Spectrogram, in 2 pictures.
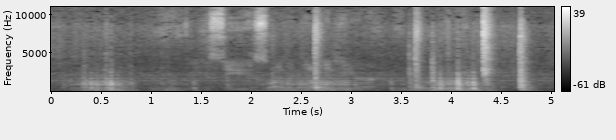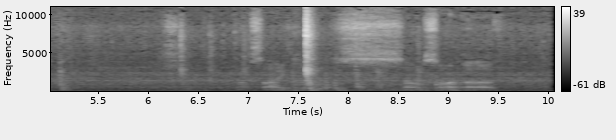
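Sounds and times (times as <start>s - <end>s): person talking indistinctly: 1.4s - 4.0s.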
